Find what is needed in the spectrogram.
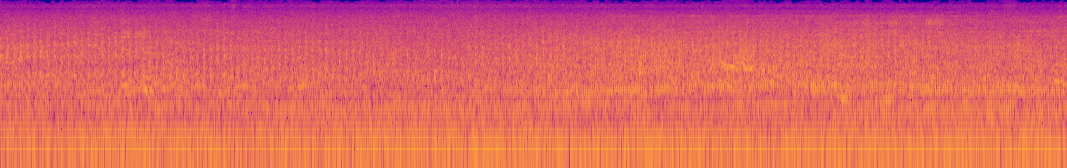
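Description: Helicopter flying low overhead, its rotor and engine a steady low drone, with a beach crowd's chatter underneath.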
